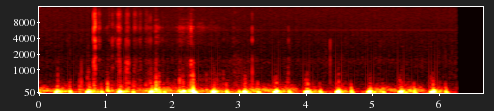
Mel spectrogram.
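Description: Firm, regular paired heart sounds at the apex, roughly 64 beats a minute, with some stethoscope rubbing noise.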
